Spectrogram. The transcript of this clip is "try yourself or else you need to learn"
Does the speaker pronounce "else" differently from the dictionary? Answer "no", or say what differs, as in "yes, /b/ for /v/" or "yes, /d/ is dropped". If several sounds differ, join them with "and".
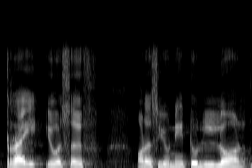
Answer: yes, /l/ is dropped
